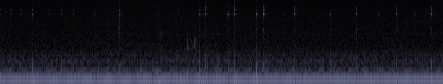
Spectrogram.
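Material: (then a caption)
Glass. Tapping on the glass body of a cologne bottle, a Classic Match clone of YSL Y, produces light, scattered clicking, ticking taps with bright, high tops. The taps are quiet and brief over a steady low hum.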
